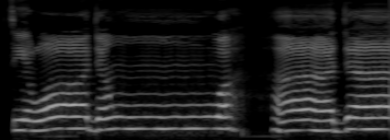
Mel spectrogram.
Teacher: وقف میں یہاں دو زبر کی تنوین ہے تو اس کے بعد الف ہے تو ایک زبر پڑی جائے گی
